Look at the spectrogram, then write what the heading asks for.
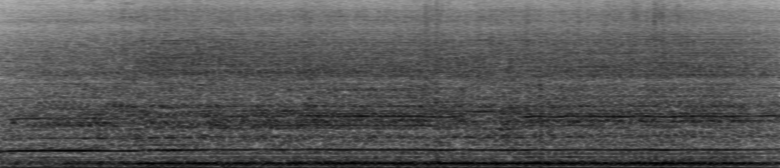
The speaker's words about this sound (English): We're inside the cab of his blue late model New Holland tractor.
